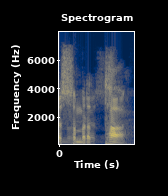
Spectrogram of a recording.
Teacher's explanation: ਰਾਰੇ ਉੱਤੇ ਅਧਿਕ ਲਾ ਕੇ ਉਚਾਰਨ ਹੋਵੇਗਾ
